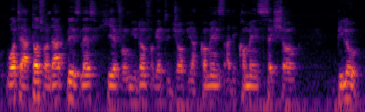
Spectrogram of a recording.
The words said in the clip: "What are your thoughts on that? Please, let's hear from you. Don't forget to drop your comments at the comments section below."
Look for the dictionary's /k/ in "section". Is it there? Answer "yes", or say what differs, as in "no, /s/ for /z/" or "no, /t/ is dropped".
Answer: yes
